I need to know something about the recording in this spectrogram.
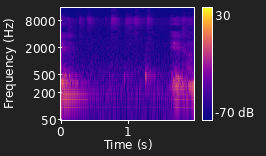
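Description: A few short, faint strokes of a marker pen writing on a board, from about half a second to a second and a half in.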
